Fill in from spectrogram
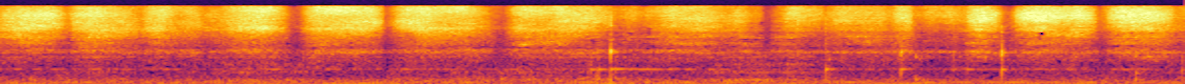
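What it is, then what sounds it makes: Stainless steel water bottle. Fingers and palms rub and scratch along the body of a hollow brushed stainless steel water bottle held in both hands close to the microphone. The result is a bright, hissy scraping in uneven strokes, about two per second, with brief dips between them and a faint metallic ring underneath.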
